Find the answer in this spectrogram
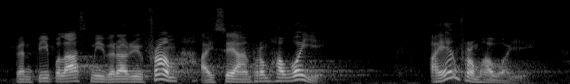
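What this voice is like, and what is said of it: Indian English accent. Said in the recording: “your accent is different... I am originally from India”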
